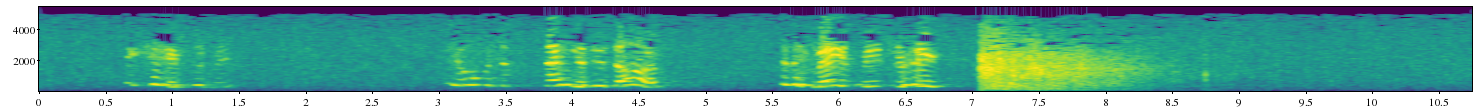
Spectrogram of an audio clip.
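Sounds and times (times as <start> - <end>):
speech: 0.7 - 1.6, 3.1 - 4.8, 5.6 - 6.9
gunshot fired at a bat: 7.0 - 8.9.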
